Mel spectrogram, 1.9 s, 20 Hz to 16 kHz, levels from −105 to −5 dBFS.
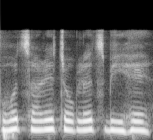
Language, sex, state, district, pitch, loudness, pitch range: Hindi, female, Arunachal Pradesh, Papum Pare, 205 Hz, -12 LUFS, 200-215 Hz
